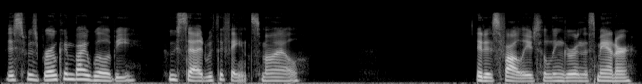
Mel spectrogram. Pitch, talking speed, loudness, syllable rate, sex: 180 Hz, 175 wpm, -18 LUFS, 5.8 syllables/s, female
